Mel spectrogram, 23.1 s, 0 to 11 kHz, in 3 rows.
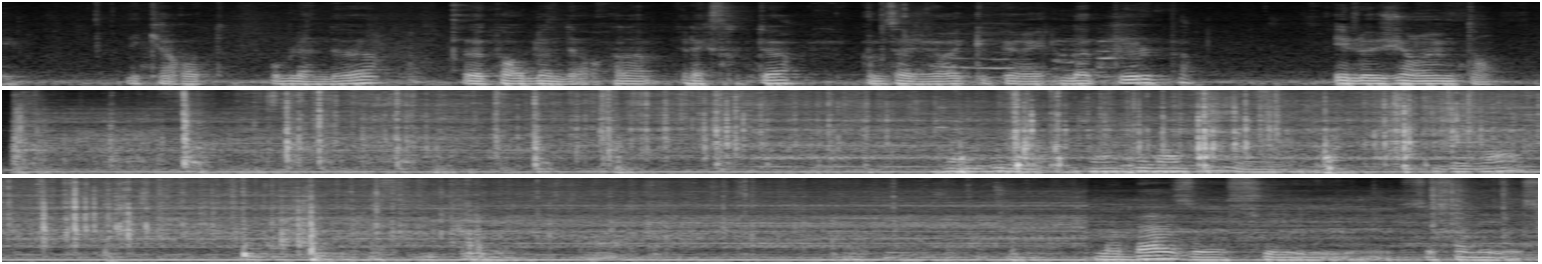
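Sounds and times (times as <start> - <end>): carrots cracking and crunching: 7.8 - 20.8
juicer motor hum: 7.8 - 23.0.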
